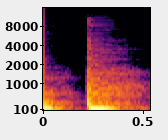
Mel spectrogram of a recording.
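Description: A normal hard-shelled chicken egg is tapped on a table, making a short, low, hollow knock with a brief ring. Unlike a vinegar-soaked naked egg, which makes no noise, the shelled egg gives a clearly audible tap.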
